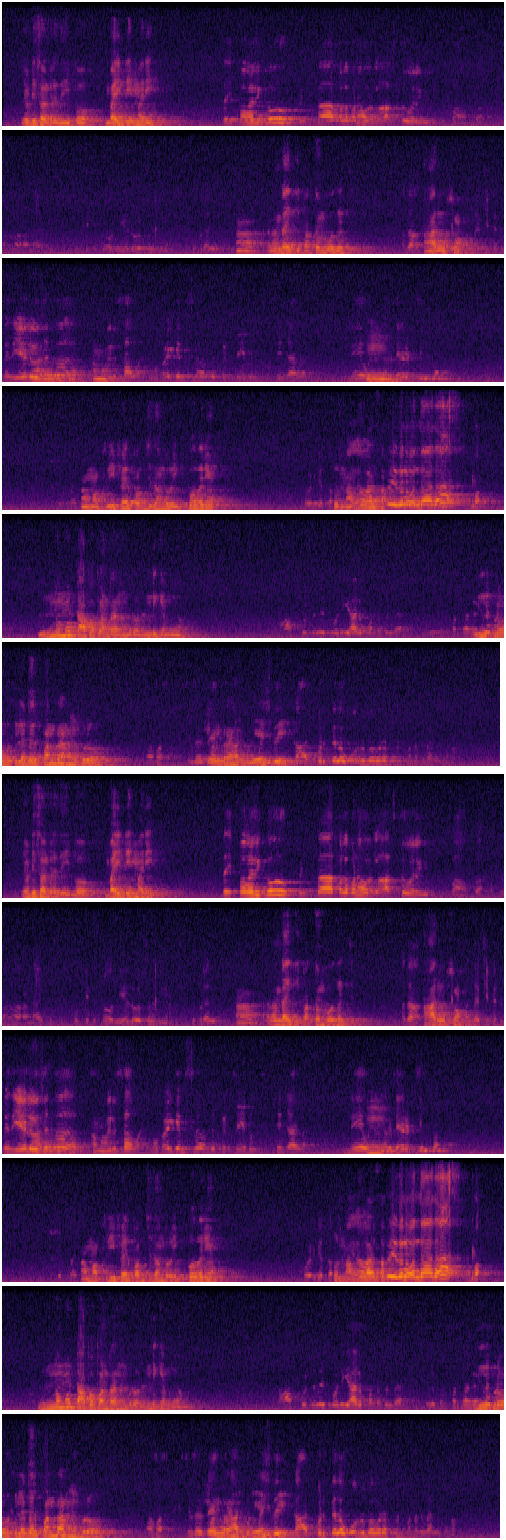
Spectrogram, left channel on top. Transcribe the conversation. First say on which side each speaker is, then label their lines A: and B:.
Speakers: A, on the right; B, on the right.
A: எப்டி சொல்றது இப்போ பை டீம் மாரி
B: இது இப்ப வரிக்கு கொஞ் சொல்ல போனா ஒரு லாஸ்ட்டு ஒரு இப்ப அப்ப அப்பின்னா ரெண்டாய்ரத்தி ஓகே டச்ல ஒரு ஏழு வர்ஷோன் நெனைக்கிறே பாக்க கூடாது
A: ஆ ரெண்டாயிரத்தி
B: ஒரு கிட்டத்தட்ட
A: பத்தொம்போது
B: அஞ்சு அதா
A: ஆறு வருஷம்
B: அந்த கிட்டத்தட்ட அந்த ஏழு
A: ஆறு
B: வர்ஷத்துல
A: வருஷம் ஆமா
B: பெரு சாவுமே மொபைல் கேம்ஸ்ல வந்து பெருசா எதுவு சேஞ்சாகல வந்துகினே ஒரு
A: ம்
B: டைம்ல ரெண்டே ரெண்டு டீம் தா <inaudible>
A: ஆமா ஃப்ரீஃபயர், பப்ஜி தா ப்ரோ இப்ப வரையு
B: இப்ப வரிக்கு அத் தா
A: நல்லா
B: ஏனா அடுத்தது எதுனு வந்தா தா ஆமா
A: இன்னமு டாப்அப் பண்றானுக ப்ரோ ரெண்டு கேம்லியு
B: காஸ் குட்த்தல்லா இப்போதிக்கு யாரு பண்றதில்ல சில பேர் பன்றாங்க
A: இல்ல ப்ரோ
B: ட்யூவ்
A: சில
B: <unintelligible> த்துல
A: பேர் பண்றானுங்க ப்ரோ
B: ஆமா சில டைமு
A: பண்றானுங்க
B: காஸ் குட்த்
A: வேஸ்ட்
B: நா இது வரிக்கு காஸ் குடுத்தெல்லா ஒர்ருபா கூட ஸ்பெண் பண்ணது நல்தா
